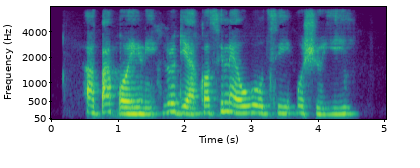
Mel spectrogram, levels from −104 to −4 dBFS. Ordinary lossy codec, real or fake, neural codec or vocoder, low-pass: none; fake; codec, 24 kHz, 0.9 kbps, WavTokenizer, medium speech release version 2; 7.2 kHz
